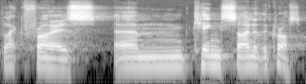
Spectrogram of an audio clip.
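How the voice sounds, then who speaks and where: A man's voice: medium pitch, little pitch movement, slow. A man with a dry, needling manner, bantering as a panellist on a comedy game. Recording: echoey theatre, loud audience and noise.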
